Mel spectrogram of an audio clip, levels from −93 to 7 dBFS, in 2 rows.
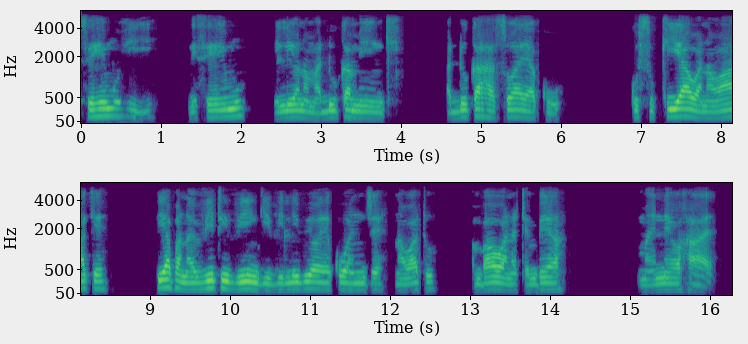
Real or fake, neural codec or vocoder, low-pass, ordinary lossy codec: real; none; 5.4 kHz; AAC, 32 kbps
